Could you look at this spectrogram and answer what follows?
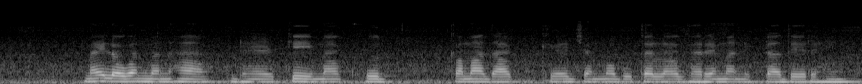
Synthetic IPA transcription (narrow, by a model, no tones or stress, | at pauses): mɐ̃iloːɡənmənɦaɖʱẽːɽkimãkʰʊd̪ | kɐmad̪aːkʰed͡ʒɐmːobut̪əlaɡʱɐɾẽmãnɪkʈad̪eɾəɦĩ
